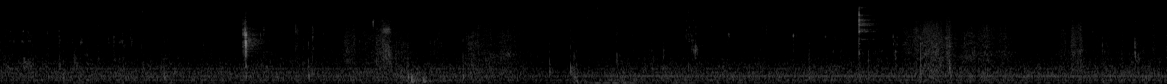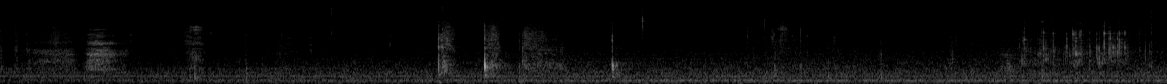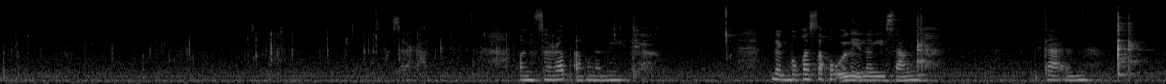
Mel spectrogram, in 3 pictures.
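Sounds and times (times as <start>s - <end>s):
person chewing and slurping noodles: 0.0s - 3.1s, 21.7s - 28.1s
steady low hum: 0.0s - 35.0s.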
